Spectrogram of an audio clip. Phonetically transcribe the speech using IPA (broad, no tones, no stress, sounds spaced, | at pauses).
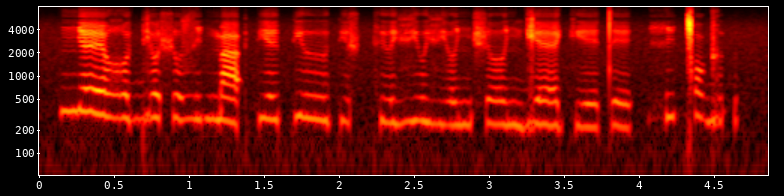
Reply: ɲ ɛː ʁʷ ɯ bʲ ɔ ʃ o z i ŋ͡m a ʔ pʲ ɛ ɪ̯ pʲ ɯː pʲ o ʃ kʲ u ɪ̯ vʲ u vʲ ɤː ɲ ʃ ɤː ɲ ɡʲ ɛː kʲ eː t e | h i ǀ ɔ ɡ ɯ ʔ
